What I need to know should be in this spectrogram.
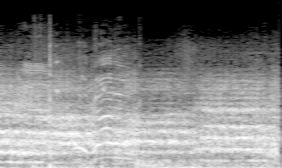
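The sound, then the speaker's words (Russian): Basketball fans at a USA versus USSR game rise to their feet and sing, a dense, loud, steady wash of massed voices with held sung tones throughout. “Болельщики встали, поют.”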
